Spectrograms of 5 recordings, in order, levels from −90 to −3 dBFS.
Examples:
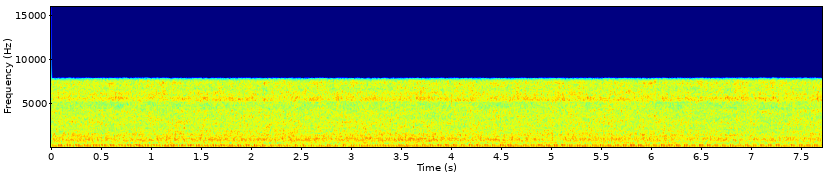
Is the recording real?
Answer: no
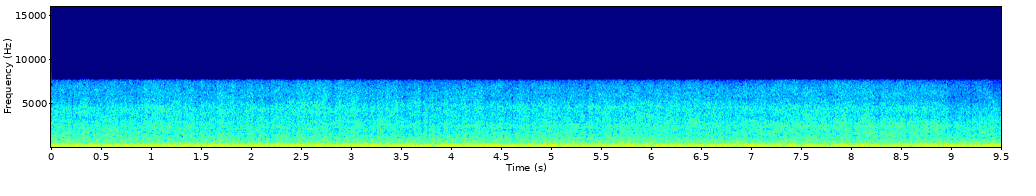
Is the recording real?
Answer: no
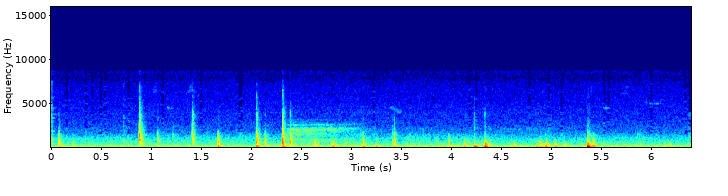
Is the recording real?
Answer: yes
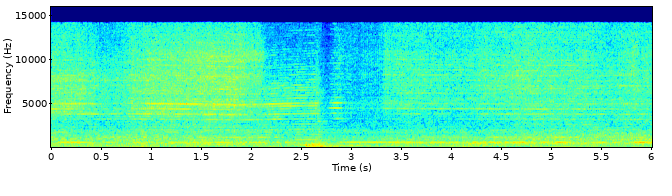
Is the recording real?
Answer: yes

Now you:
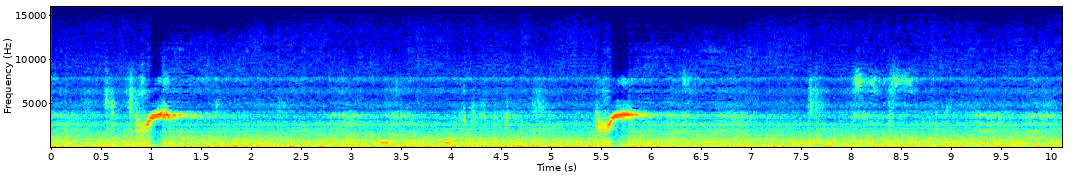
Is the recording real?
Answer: no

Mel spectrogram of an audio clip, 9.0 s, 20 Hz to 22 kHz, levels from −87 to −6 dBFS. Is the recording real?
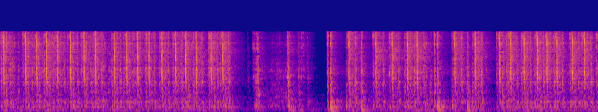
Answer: no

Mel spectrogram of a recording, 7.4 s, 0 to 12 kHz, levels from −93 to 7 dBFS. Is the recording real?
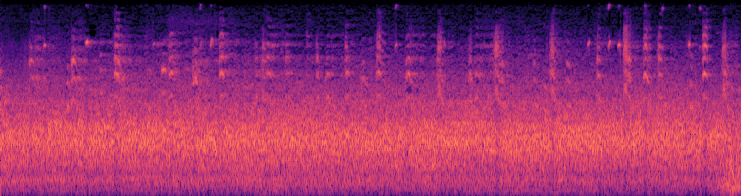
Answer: no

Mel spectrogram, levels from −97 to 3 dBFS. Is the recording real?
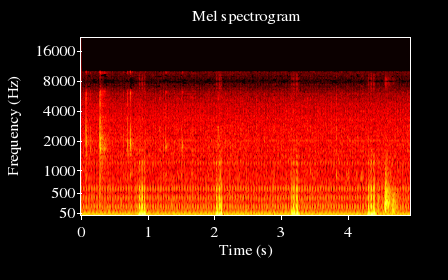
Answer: yes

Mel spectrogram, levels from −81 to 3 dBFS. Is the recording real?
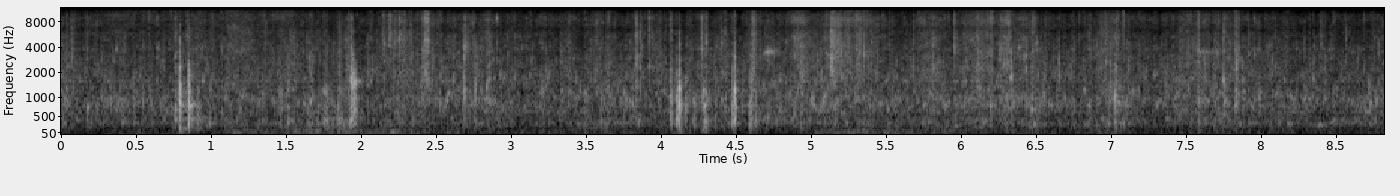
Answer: no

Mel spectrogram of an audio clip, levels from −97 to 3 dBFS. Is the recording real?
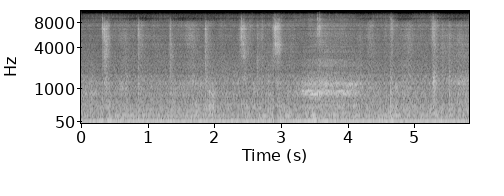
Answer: no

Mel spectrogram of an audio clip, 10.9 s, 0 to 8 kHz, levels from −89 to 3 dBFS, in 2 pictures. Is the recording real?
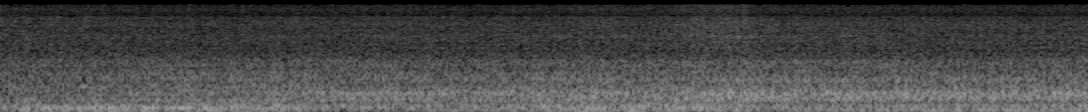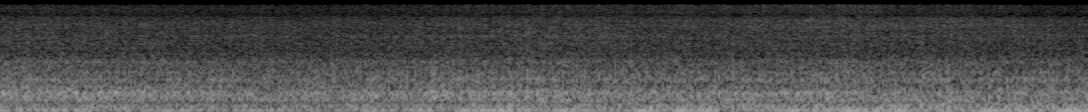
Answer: yes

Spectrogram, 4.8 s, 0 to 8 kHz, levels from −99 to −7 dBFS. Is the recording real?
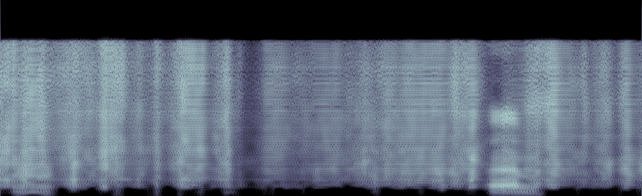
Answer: no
